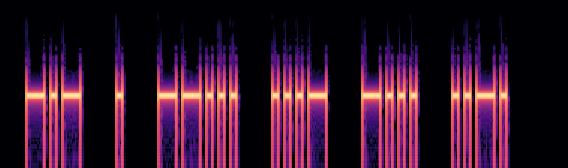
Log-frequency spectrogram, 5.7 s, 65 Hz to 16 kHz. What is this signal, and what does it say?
Morse code, heard as a keyed tone, about 20 wpm, spaced as for 14 wpm, 700 Hz. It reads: KE7VBF
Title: 213 Lesson 34g - Number 8 - Call Signs 20wpm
